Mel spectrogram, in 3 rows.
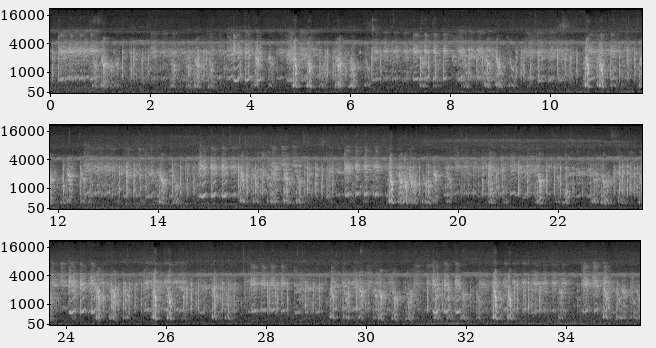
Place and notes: In the park, Frog sound, Ecological pool
Zoom H2n MS+XY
